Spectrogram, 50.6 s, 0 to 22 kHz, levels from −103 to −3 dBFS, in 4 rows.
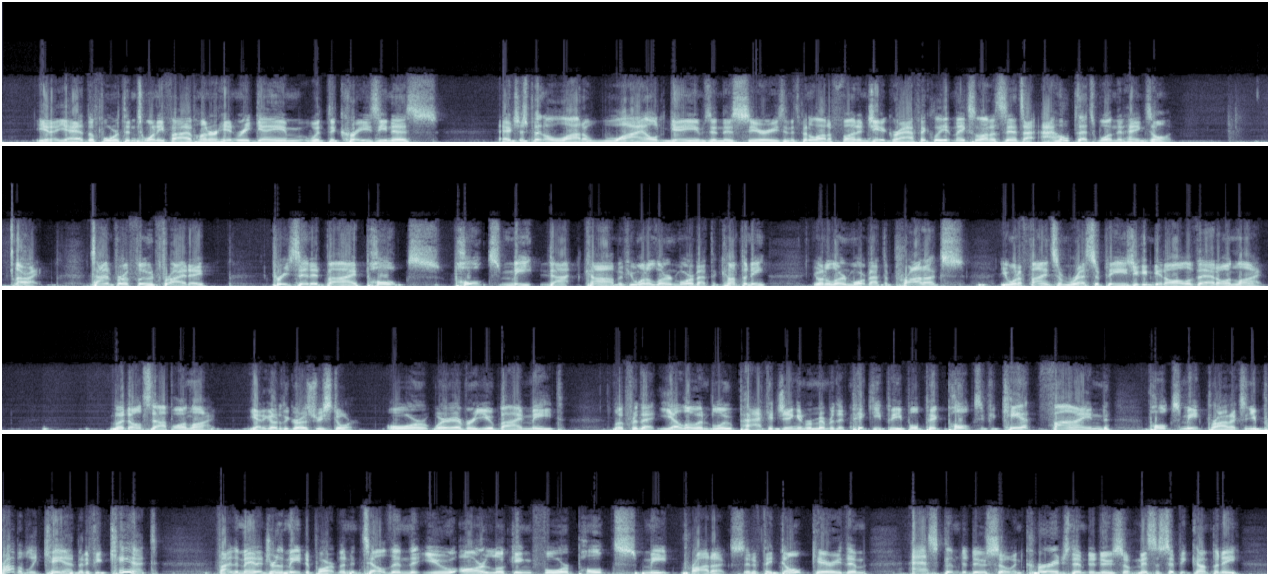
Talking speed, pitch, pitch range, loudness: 205 wpm, 160 Hz, 140-180 Hz, -16 LUFS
